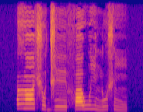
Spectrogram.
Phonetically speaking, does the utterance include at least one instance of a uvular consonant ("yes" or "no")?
no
